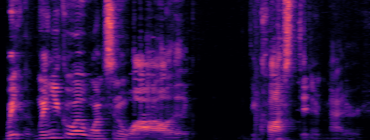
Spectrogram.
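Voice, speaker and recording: A man's voice: medium pitch, very animated. A man co-hosting a casual podcast chat, rambling with lots of fillers and firing off questions. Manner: rambling, filler-heavy, giggly; rapid-fire questioning. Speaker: podcast co-host.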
